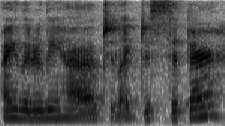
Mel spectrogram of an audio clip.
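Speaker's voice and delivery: usual speaking voice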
